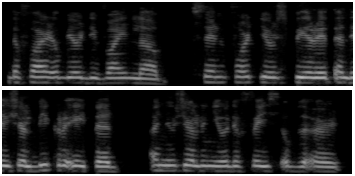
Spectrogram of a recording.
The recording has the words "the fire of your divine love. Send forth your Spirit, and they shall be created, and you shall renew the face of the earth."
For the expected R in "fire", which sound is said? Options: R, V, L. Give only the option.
R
